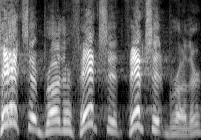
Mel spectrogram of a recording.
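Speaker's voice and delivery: slow, drawn-out yelling at full volume. Retelling how a man jumped and yelled during your sermon: retelling a yell at full voice. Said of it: "he's yelling at the top of his voice".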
